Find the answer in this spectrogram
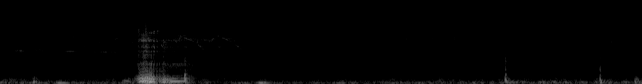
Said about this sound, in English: Man, those birds just sound really good. It's very relaxing.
